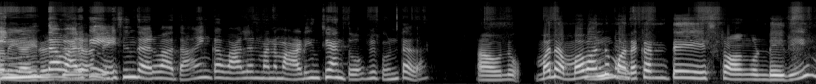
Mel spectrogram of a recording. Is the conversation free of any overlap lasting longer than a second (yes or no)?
yes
